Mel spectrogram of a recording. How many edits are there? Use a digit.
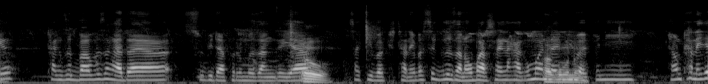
0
